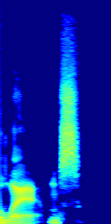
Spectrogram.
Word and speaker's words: LAMS: Oh, this is Australia, so it's most definitely pronounced the lambs.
